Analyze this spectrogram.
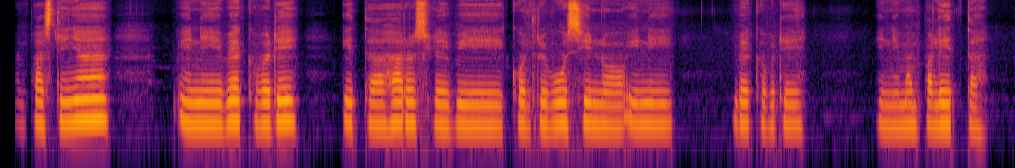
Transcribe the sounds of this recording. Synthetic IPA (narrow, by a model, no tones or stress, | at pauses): anpast̪iɲa | iniβɛkaβade | it̪aɦaɾuslebikʰɔnt̪ɾiβusinoini | bɛkaβadeː | nimampalet̪a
